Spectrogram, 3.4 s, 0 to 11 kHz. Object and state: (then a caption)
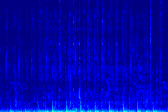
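Worn front wheel bearing with play. A tire on the front wheel of a 2008 Infiniti G37 with 179k miles is shaken hard by hand, producing a rapid, uneven series of low, dull clunks with almost no ring. The clunking comes from play in a worn front wheel bearing; the wheel on the other side does not do this.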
